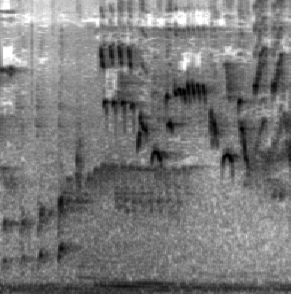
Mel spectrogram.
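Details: White-rumped shama in lively full song, a varied run of whistled and trilled phrases climbing from low notes to high, rapid sweeping notes, over a steady low hum.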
